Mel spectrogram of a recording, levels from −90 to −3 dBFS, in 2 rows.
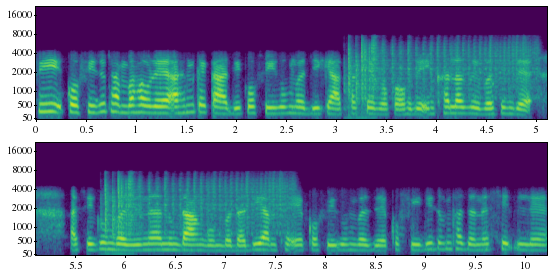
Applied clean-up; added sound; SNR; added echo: none; Coin (dropping); 11 dB; none.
